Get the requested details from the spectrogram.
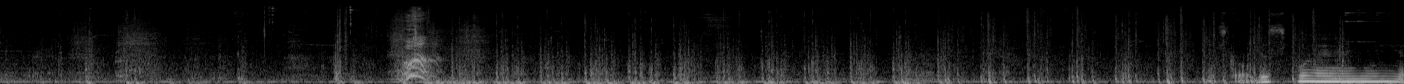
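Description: A horse gallops with hooves clattering quickly on wooden planks.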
